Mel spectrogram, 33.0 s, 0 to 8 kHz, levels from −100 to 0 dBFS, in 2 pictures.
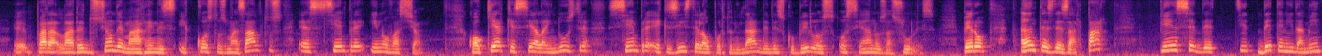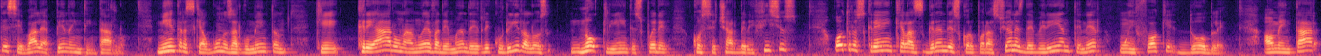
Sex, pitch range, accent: male, 135-185 Hz, Brazilian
